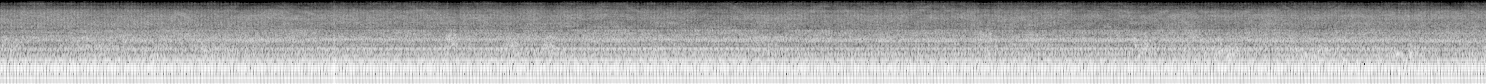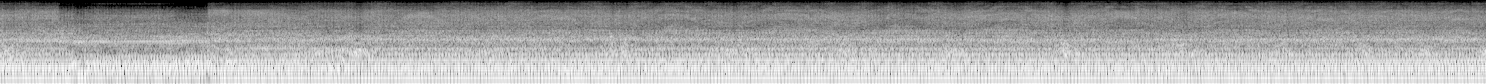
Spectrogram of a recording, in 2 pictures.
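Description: Gas-engine pressure washer running steadily, with the hiss of its water jet hitting wooden deck steps. Both the engine note and the hiss dip and shift briefly about halfway through.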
